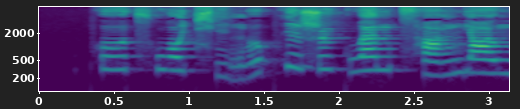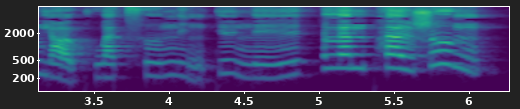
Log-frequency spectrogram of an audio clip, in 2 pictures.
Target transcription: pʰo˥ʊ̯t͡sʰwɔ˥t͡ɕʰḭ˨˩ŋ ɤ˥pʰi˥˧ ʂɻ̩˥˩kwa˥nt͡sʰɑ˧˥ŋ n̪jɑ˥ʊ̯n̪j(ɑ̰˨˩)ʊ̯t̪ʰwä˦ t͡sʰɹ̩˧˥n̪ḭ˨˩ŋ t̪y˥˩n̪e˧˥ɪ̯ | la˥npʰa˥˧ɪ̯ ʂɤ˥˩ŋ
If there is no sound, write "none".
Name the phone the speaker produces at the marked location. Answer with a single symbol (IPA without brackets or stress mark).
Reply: ɑ̰˨˩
